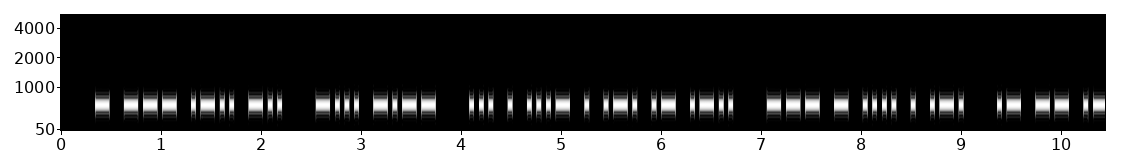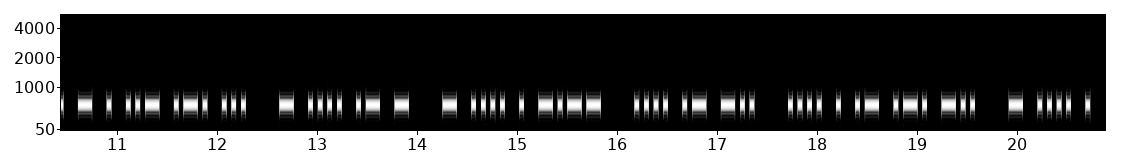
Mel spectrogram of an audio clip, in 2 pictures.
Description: Morse code, heard as a keyed tone, about 25 wpm, 600 Hz. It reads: TOLD BY SEVERAL OTHER AMATEURS THAT THEY HAD HEARD THE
